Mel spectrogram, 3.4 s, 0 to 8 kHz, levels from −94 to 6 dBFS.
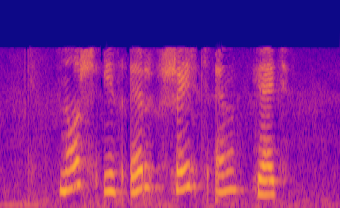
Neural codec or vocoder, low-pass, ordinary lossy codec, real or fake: codec, 16 kHz, 2 kbps, FreqCodec, larger model; 7.2 kHz; AAC, 16 kbps; fake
